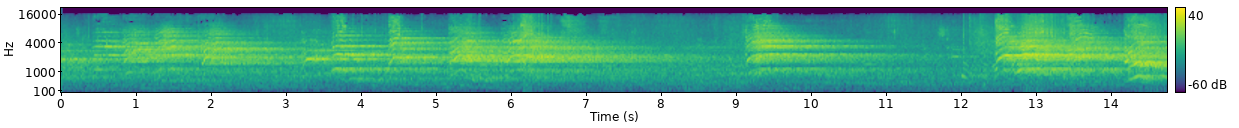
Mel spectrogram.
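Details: Captive belugas at Port of Nagoya Public Aquarium on 27 January 2019, playing after a feeding session; dense overlapping whistles with stacked harmonics, many short level and rising tones, a busy stretch near the end.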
